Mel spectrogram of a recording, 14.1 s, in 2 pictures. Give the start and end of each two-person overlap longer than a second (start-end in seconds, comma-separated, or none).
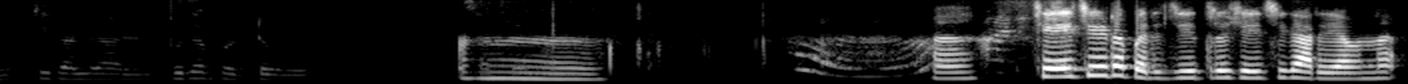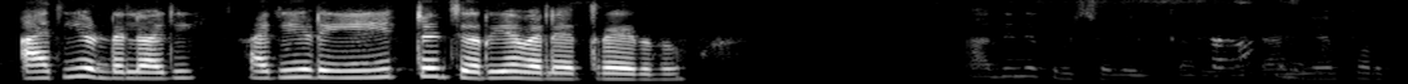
none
